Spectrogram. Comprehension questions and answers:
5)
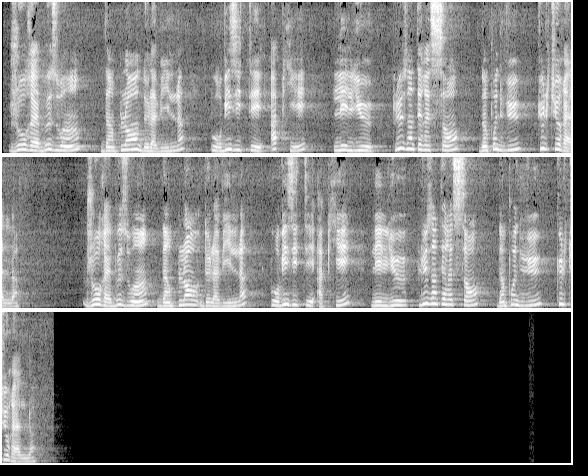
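J' pour plus intéressants d'un .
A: aurais besoin d'un plan de la ville / visiter à pied les lieux / point de vue culturel

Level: Dettato di francese A2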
